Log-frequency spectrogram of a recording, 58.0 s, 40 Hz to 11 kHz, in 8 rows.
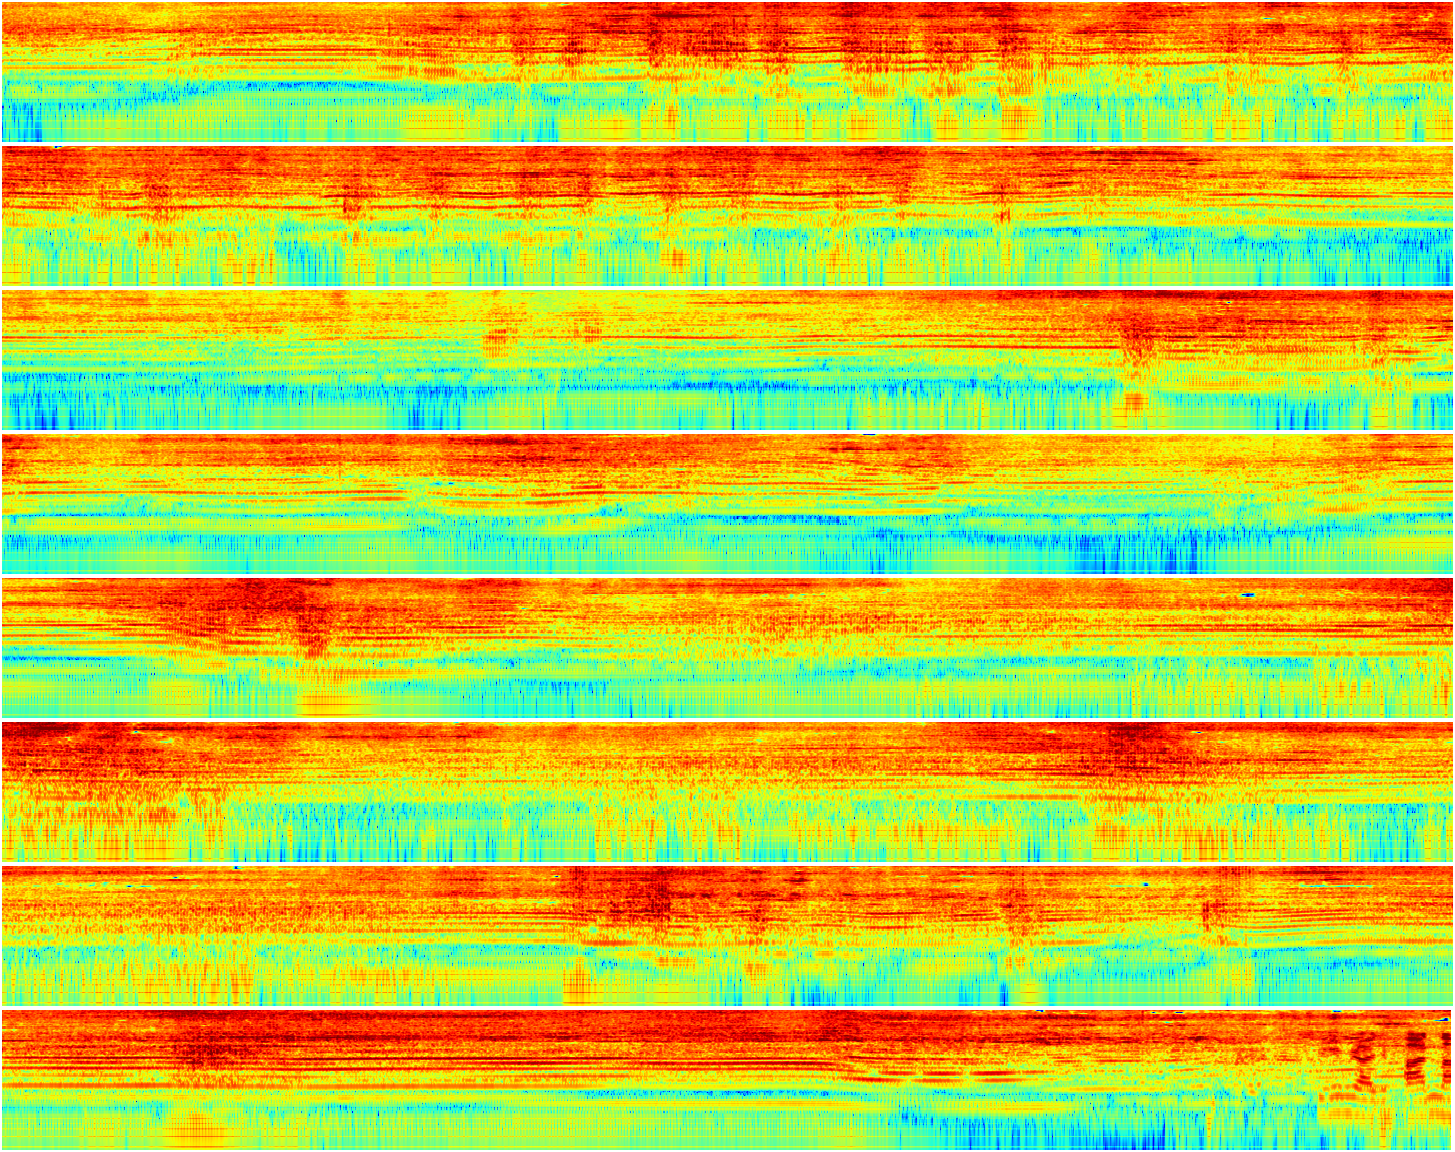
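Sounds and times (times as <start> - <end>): helicopter rushing past: 0.0 - 58.0
model helicopter engine and rotor: 0.0 - 58.0.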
